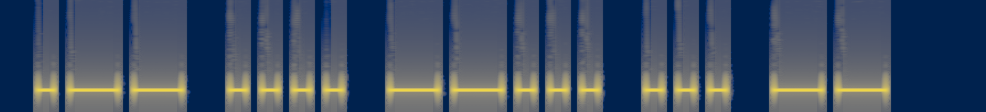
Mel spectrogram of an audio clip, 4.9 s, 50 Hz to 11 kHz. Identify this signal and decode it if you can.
Morse code, heard as a keyed tone, about 18 wpm, 700 Hz. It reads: WH7SM
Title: Speed Racing - USA 2x2 Call Signs 15wpm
